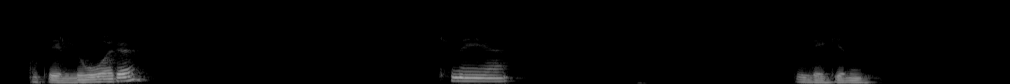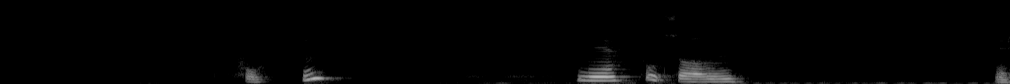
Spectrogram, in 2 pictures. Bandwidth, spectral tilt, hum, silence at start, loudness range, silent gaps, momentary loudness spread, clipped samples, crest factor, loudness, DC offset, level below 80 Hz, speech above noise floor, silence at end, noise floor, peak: 10 kHz; -10 dB/octave; none; 0.3 s; 13 LU; none; 19 LU; under 0.1%; 20 dB; -32 LUFS; under 0.1%; -68 dBFS; 53 dB; 0 s; -84 dBFS; -16 dBFS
